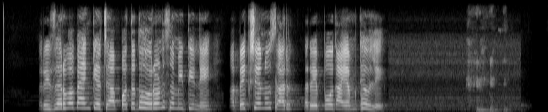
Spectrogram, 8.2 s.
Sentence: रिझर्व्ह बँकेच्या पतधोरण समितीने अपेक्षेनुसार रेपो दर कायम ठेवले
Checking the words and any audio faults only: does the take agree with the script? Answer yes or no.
no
